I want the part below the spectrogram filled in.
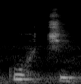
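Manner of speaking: "curte" whispered, with no voice; whispered word. Shown as a demonstration. Teacher whispers "curte" to the class, unvoiced. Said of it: "C U R T I".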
